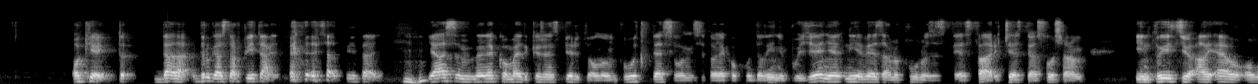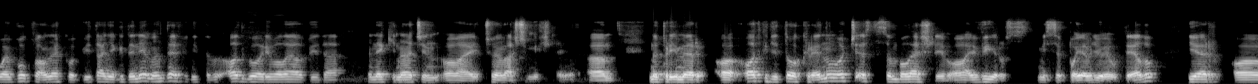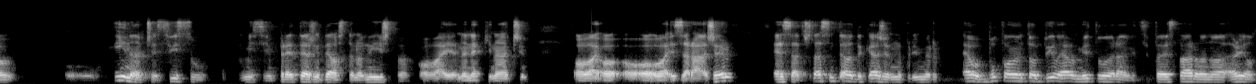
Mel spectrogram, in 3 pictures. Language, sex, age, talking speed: Croatian, male, 20-39, 175 wpm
